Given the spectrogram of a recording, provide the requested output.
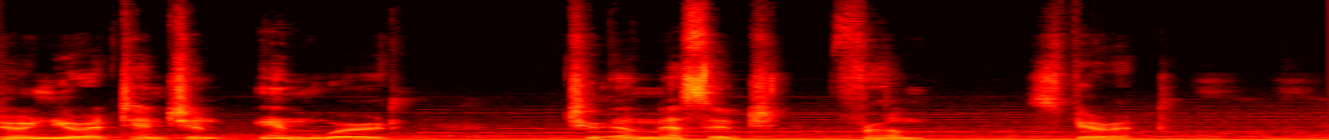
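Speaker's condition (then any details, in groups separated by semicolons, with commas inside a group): Cerebral palsy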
